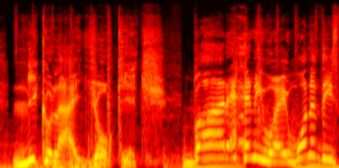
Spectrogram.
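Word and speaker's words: Jokić: And here's a hint, you actually say it. Nikolai Yic.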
